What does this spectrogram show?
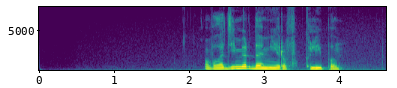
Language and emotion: Russian, neutral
